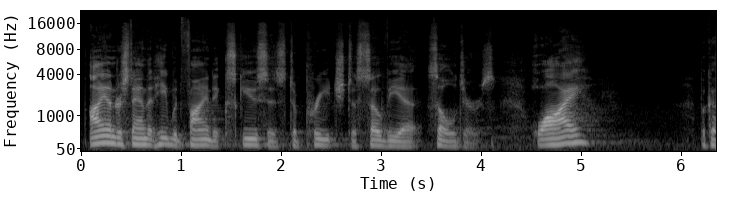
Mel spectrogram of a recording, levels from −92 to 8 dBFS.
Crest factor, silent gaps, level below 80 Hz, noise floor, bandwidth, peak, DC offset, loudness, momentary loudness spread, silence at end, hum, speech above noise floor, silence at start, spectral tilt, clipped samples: 20 dB; none; -78 dBFS; -73 dBFS; 18 kHz; -18 dBFS; under 0.1%; -38 LUFS; 17 LU; 0 s; none; 36 dB; 0.1 s; -5 dB/octave; under 0.1%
